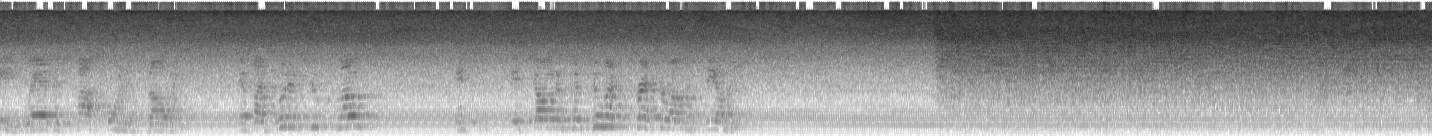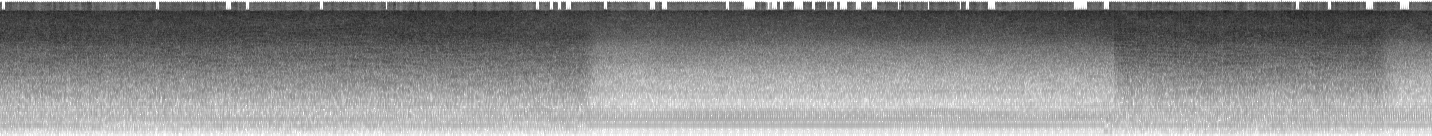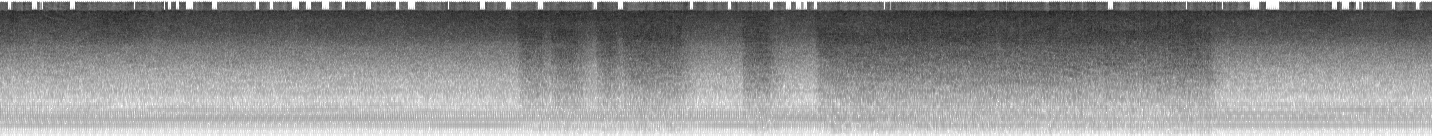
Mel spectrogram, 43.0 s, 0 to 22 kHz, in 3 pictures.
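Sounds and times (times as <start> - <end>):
hopper gun spraying air: 0.0 - 21.4, 24.1 - 29.6, 33.6 - 41.5.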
